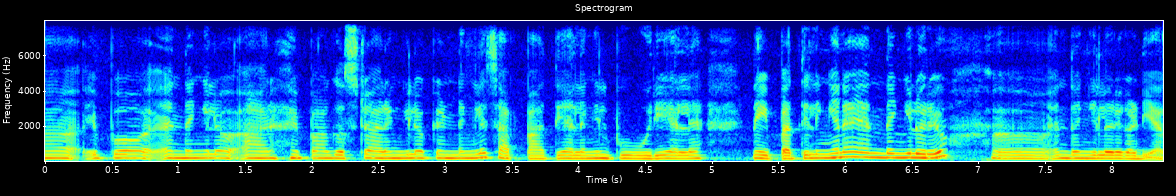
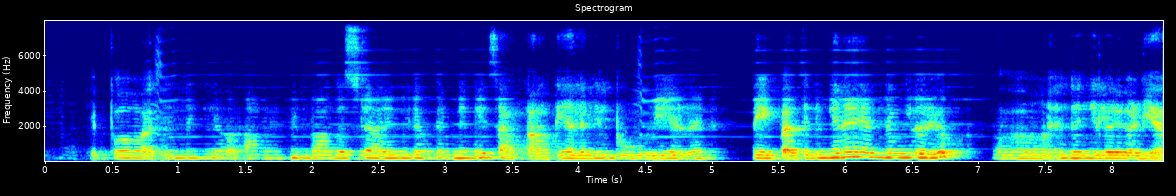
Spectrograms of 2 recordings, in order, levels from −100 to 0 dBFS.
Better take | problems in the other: first | noise reduction (neural mask model DeepFilterNet 3)

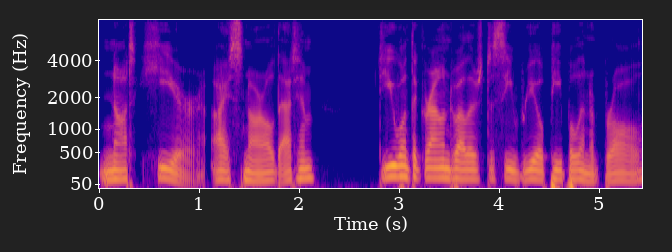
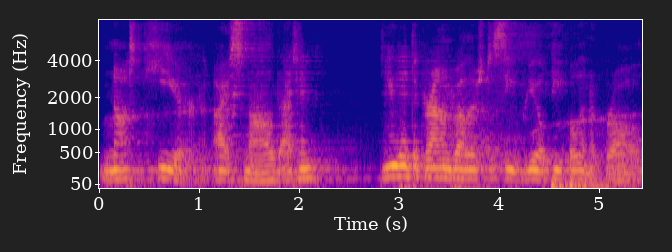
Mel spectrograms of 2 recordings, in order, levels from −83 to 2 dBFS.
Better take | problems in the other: first | noise reduction (neural separator model SepFormer DNS4)

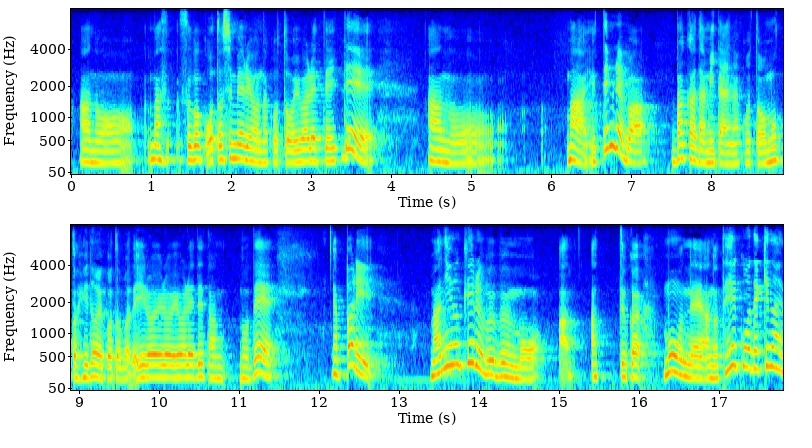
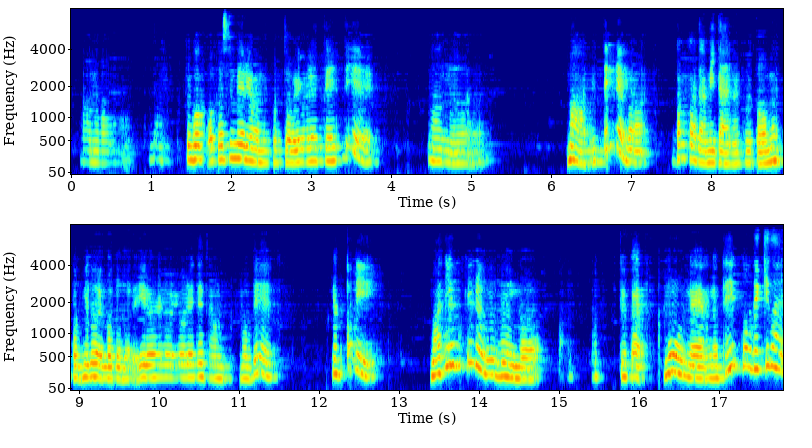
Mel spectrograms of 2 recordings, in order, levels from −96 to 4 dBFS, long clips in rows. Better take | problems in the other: first | noise reduction (neural mask model DeepFilterNet 3)

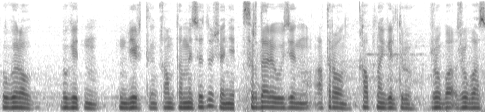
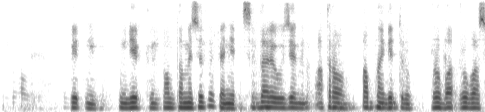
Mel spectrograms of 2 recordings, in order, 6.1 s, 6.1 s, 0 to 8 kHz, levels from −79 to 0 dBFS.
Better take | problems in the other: first | noise reduction (neural mask model DeepFilterNet 3)

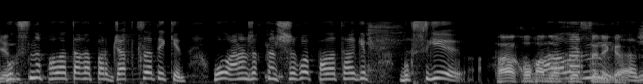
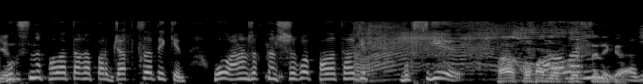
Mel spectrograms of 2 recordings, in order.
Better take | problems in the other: first | noise reduction (classical method Wiener filter)

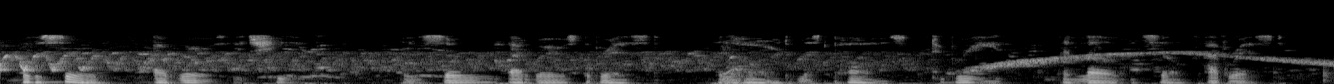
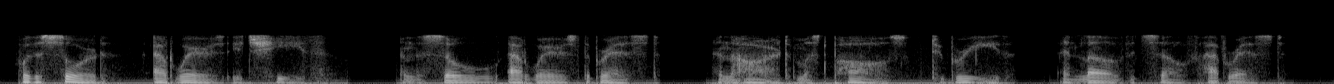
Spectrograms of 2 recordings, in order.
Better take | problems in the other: second | noise reduction (classical method log-MMSE)

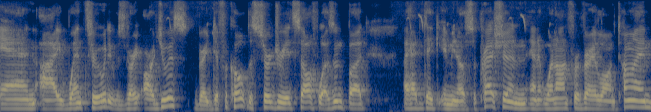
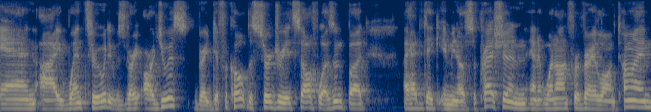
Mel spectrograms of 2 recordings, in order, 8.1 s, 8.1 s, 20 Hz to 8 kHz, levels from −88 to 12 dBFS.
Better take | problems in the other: second | noise reduction (neural mask model Resemble Enhance denoiser)

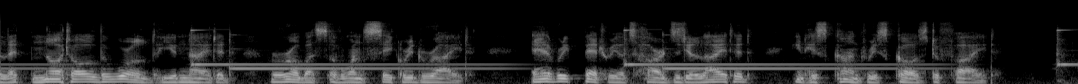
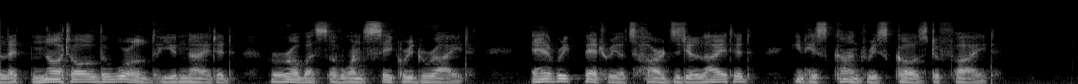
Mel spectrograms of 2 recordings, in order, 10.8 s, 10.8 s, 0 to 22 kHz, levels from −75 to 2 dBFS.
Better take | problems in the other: second | background sound (Doorbell); 11 dB below the speech

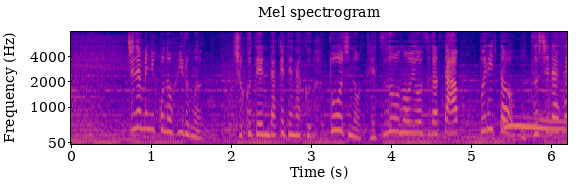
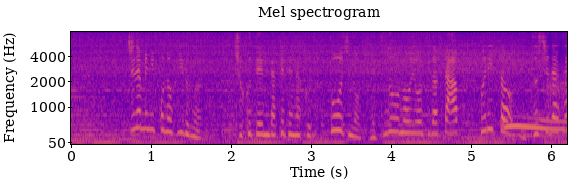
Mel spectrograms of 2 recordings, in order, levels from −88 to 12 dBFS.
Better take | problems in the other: first | background sound (Fire); 11 dB below the speech

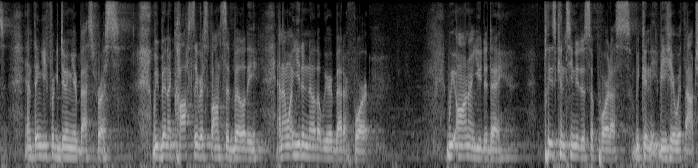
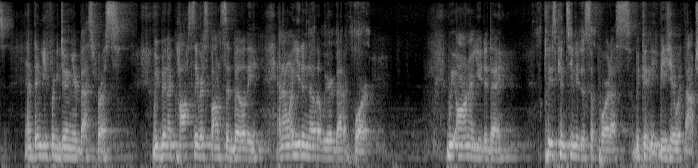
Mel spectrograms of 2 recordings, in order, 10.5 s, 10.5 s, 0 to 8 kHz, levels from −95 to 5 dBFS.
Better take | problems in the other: first | noise reduction (neural separator model SepFormer DNS4)

